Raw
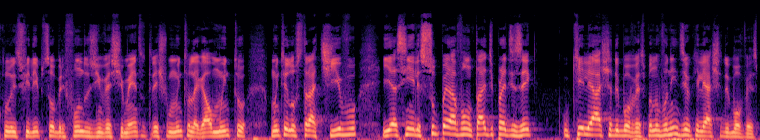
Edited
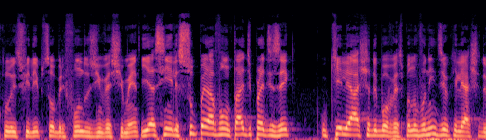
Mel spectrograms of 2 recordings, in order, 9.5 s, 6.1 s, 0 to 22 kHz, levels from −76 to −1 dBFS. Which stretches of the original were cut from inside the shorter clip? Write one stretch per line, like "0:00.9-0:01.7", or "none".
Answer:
0:01.7-0:04.8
